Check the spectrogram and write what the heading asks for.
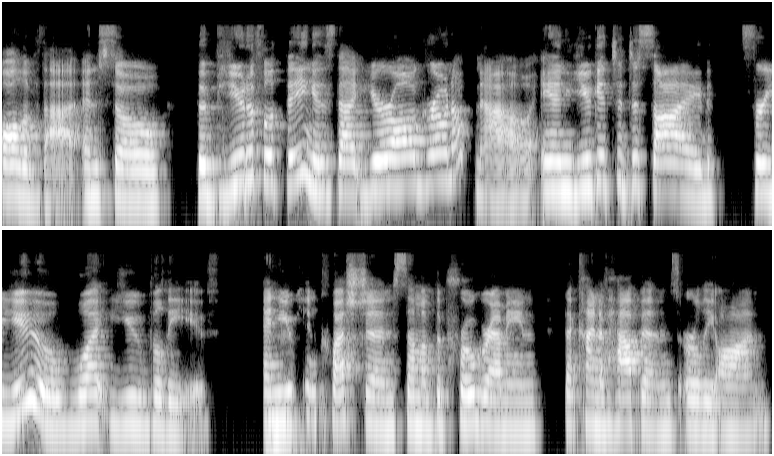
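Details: Adult woman speaking; Normal fluent speech.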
